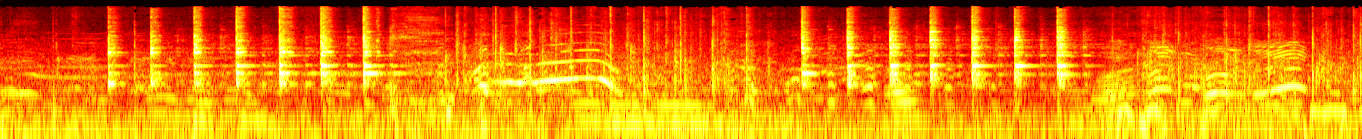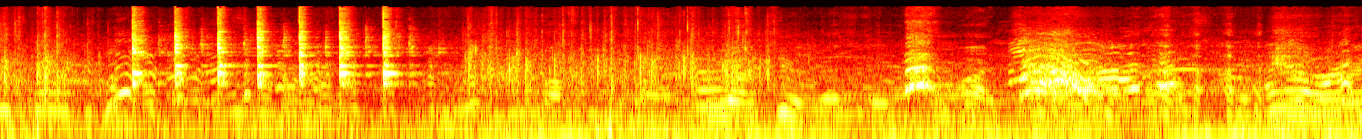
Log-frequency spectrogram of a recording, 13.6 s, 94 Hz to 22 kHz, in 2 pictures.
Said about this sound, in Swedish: Så stod ju då 66ers maskot som hette Bernie och höll hov. Ja, exakt. Vi kan väl lyssna lite på hur det lät när han dunkade i sin stekpanna.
